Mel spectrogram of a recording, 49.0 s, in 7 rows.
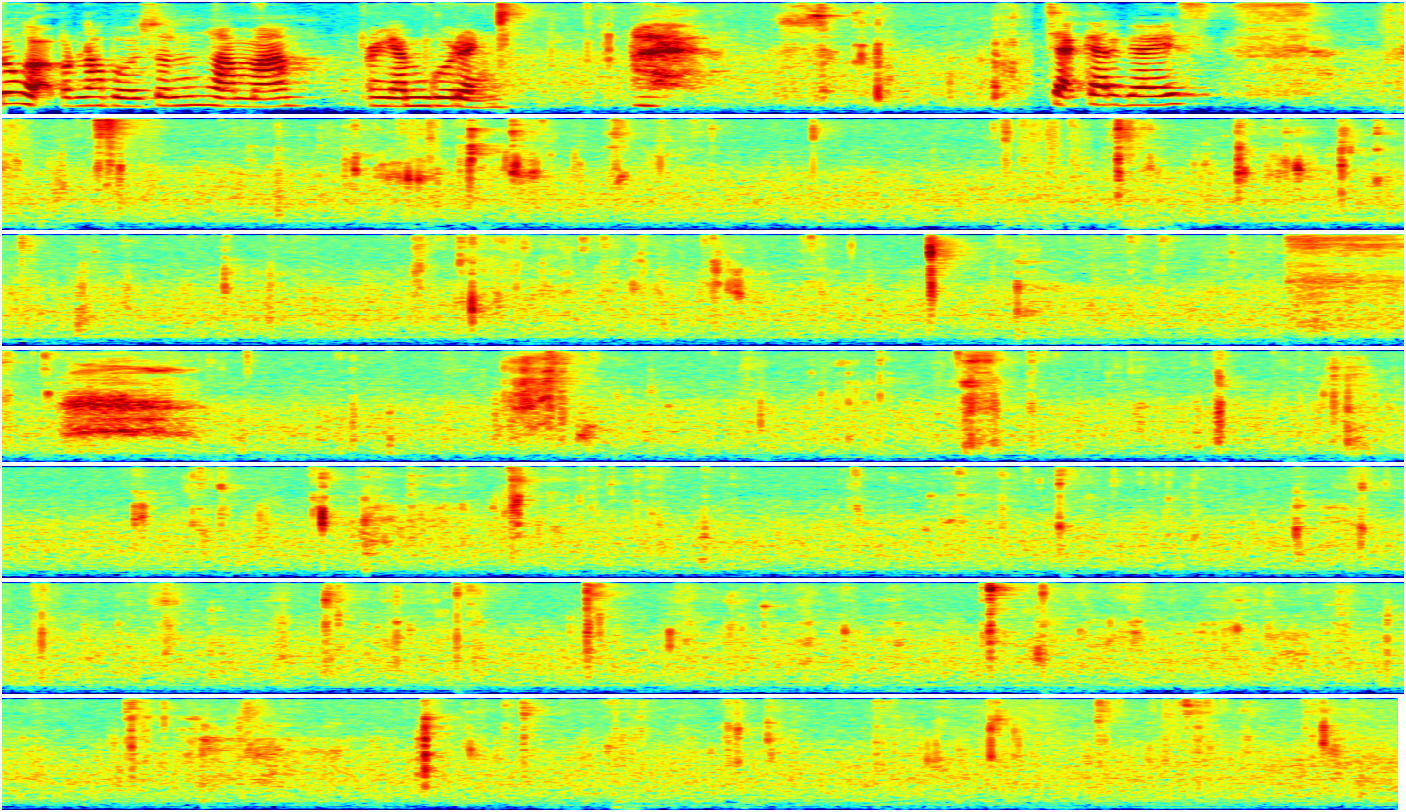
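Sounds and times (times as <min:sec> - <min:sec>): chewing food: 0:04.1 - 0:05.2, 0:06.8 - 0:11.2, 0:11.9 - 0:20.4, 0:22.0 - 0:49.0
wet mouth clicks: 0:07.0 - 0:07.8.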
